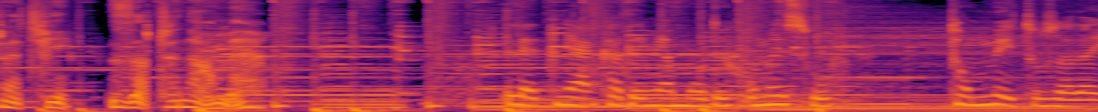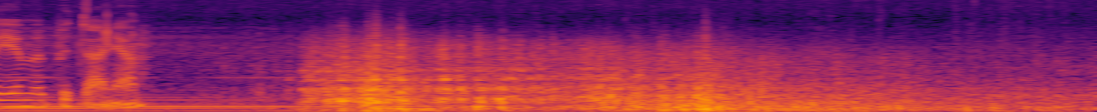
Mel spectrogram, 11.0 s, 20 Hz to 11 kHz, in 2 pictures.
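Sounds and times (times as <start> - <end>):
speech: 0.0 - 1.4, 2.5 - 6.3
deep rumble of thunder: 2.5 - 10.9
steady rain: 6.3 - 10.9.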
